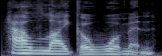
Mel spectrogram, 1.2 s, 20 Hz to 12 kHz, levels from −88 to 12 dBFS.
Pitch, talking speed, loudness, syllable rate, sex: 165 Hz, 195 wpm, -17 LUFS, 4.3 syllables/s, female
